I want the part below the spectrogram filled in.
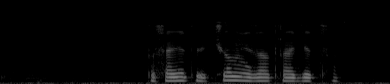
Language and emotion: Russian, neutral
